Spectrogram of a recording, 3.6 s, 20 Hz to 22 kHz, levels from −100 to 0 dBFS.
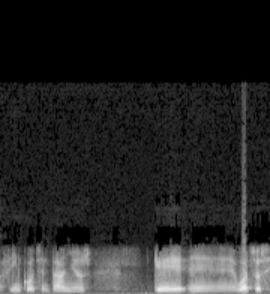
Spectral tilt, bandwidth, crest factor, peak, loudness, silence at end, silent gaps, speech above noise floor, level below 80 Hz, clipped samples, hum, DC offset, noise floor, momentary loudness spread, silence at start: -5.5 dB/octave; 7.8 kHz; 16 dB; 0 dBFS; -16 LUFS; 0 s; none; 27 dB; -52 dBFS; under 0.1%; 50 Hz at -55 dBFS; under 0.1%; -43 dBFS; 12 LU; 0 s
